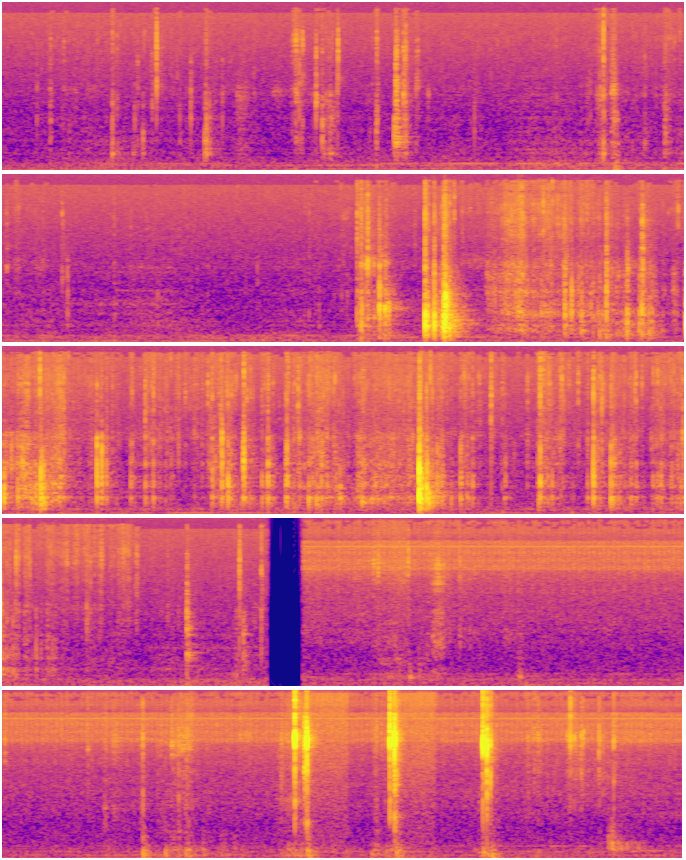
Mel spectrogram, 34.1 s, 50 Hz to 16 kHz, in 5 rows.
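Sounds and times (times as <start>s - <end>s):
material crackling and crunching: 10.4s - 21.8s.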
